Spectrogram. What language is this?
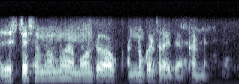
Telugu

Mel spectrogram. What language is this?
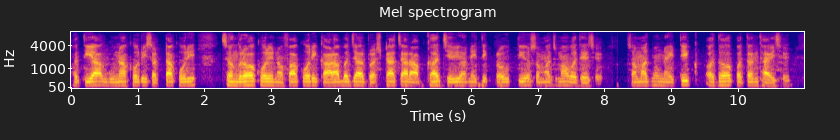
Gujarati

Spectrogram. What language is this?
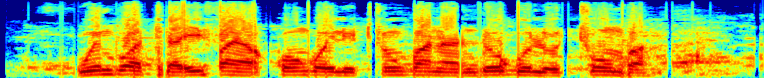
Swahili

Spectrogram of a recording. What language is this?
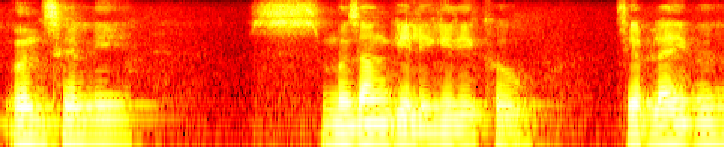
Bodo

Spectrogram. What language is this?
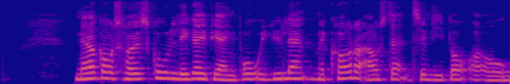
Danish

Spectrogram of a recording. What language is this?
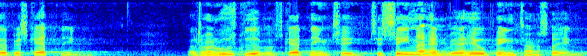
Danish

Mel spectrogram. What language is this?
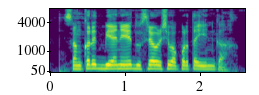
Marathi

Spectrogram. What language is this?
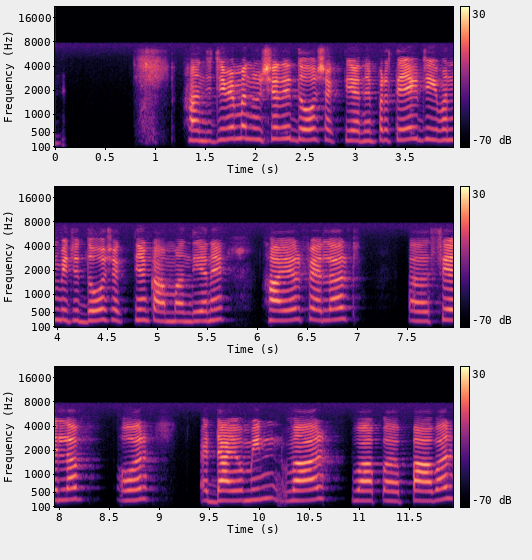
Punjabi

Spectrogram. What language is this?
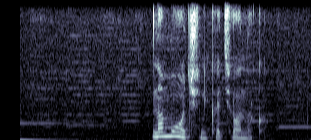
Russian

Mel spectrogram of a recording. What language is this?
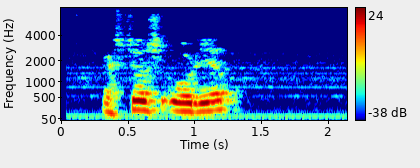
Ukrainian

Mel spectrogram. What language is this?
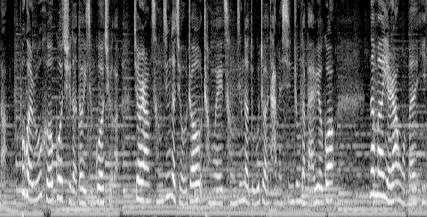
Chinese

